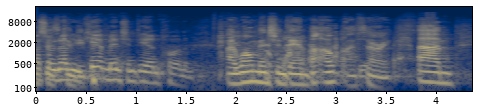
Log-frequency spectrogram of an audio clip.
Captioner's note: laughter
